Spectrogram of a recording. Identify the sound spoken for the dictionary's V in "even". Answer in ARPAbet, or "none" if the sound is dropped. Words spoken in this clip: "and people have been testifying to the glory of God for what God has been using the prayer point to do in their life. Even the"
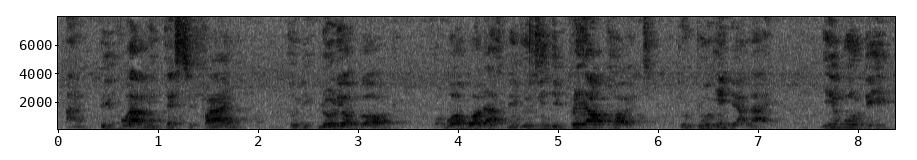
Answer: W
